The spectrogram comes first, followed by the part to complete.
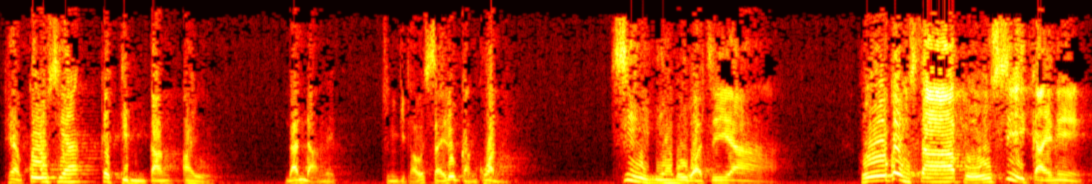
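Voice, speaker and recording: Man preaching a slow, lively Buddhist sermon. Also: mid-range voice, highs cut off. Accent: Taiwanese Hokkien. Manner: chanting verses slowly, then explaining with rising exhortation. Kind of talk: Buddhist sermon in Taiwanese Hokkien.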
